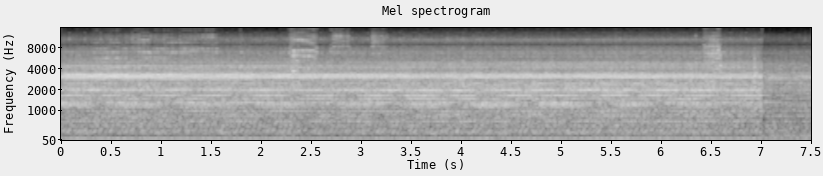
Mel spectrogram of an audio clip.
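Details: Toyota/Lexus 3UZ-FE V8 (LS430, Celsior, Crown Majesta); steady high whine with a quick, even ratcheting chatter at the front of the engine, traced with a stethoscope to a failing idler pulley bearing.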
